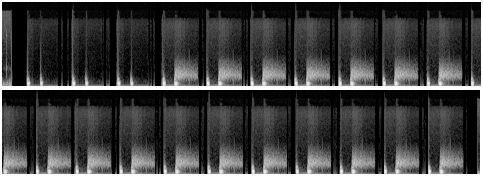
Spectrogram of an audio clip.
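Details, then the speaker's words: Aortic regurgitation murmur: high-pitched diastolic decrescendo murmur beginning immediately after the second heart sound, heard best at the third or fourth left intercostal space with the patient leaning forward. "in summary the murmur of aortic regurgitation is a diastolic decrescendo murmur which is high pitched in character and heard best in the third or fourth left intercostal space"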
